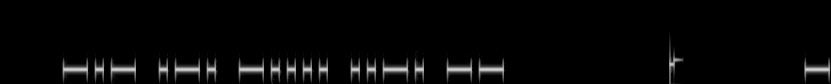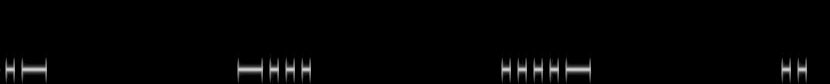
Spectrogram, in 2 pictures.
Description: Morse code, heard as a keyed tone, about 15 wpm, spaced as for 7 wpm, 700 Hz. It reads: KR6FM KB4I
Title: USA Call Signs - 8x Character Spacing - 15wpm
